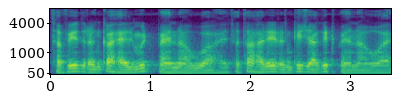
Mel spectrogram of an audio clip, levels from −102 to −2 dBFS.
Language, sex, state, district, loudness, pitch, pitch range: Hindi, male, Uttar Pradesh, Jalaun, -22 LUFS, 105 Hz, 100-125 Hz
